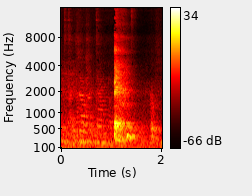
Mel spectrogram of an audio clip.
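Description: A person coughs once, a short, sharp cough about a second in.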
